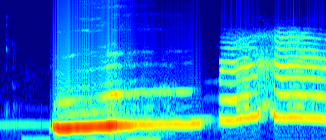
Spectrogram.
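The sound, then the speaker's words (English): Whale song: a long, drawn-out moaning call that slowly rises in pitch, then after a brief gap a second, higher wailing tone, fairly loud with nothing else around it. “Listen to these whale sounds.”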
